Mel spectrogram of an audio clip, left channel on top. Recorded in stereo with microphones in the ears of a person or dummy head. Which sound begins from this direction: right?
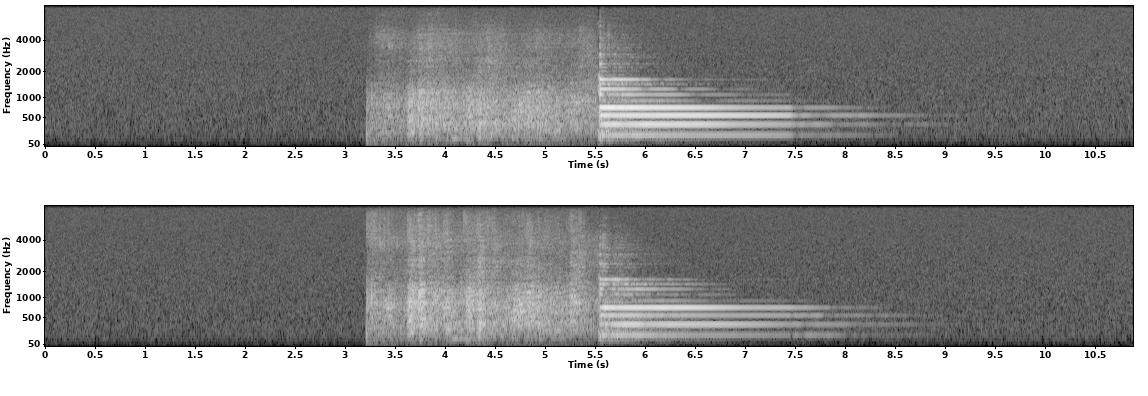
Footsteps, at 3.2 s.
